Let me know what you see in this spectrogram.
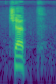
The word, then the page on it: chat: San Lucas Quiaviní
